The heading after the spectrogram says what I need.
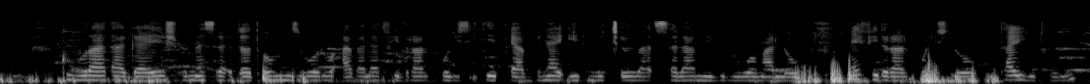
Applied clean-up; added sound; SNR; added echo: none; none; none; none.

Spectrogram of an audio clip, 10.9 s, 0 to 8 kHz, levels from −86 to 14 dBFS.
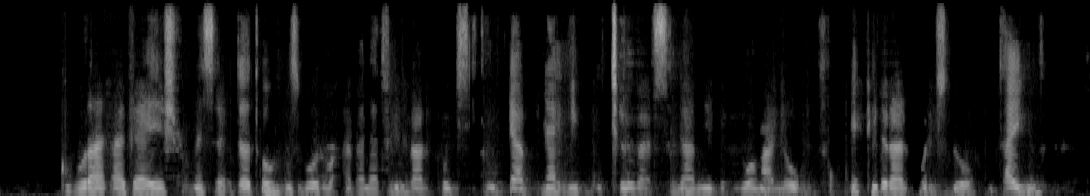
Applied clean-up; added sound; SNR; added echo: neural mask model DeepFilterNet 3.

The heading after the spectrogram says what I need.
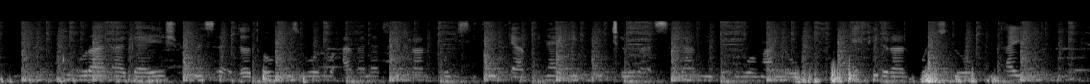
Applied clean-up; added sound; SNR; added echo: none; Drum / Drum kit; 5 dB; none.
